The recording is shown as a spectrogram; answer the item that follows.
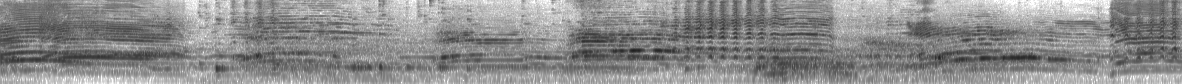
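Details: Goats bleat loudly in a string of overlapping, wavering, nasal calls.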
